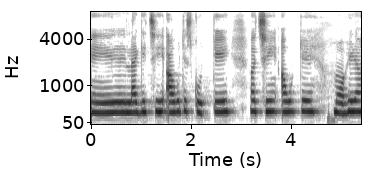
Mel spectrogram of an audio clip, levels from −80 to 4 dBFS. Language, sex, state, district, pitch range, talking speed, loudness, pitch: Odia, female, Odisha, Khordha, 235-255 Hz, 110 wpm, -14 LUFS, 250 Hz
